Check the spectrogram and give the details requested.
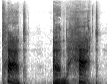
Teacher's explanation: This is a midfront vowel and it is the vowel characteristically in the in the American pronunciations of the words cat and hat. Now in British English, these tended to be pronounced with an a sound rather than an e sound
